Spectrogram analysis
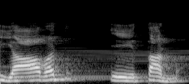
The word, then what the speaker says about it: यावदेतान्: ইয়াবদ এতান, ইয়া অন্তর্য ইয়া করে উচ্চারণ করব এবং অন্তর্য আকারে আমরা একটা দীর্ঘস্বরের মাত্রায় টান দেব। ইয়াবদে ইয়েতে টান দেবো। ইয়াবদে তান, এই তাতে টান দেবো।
